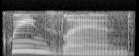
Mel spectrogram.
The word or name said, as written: Queensland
